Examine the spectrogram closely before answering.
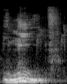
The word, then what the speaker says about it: believe: The first syllable is be, and the second syllable is leave. And according to the law, since it's disyllabic or two syllable verb, we have to expect that the stress should be in the second syllable, and the second syllable is leave. So we pronounce believe, believe, believe.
